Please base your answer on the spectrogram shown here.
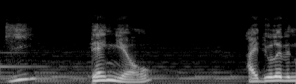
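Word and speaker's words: Guy: a living all right my full name pronounce it's French so you'll hear the French Canadian accent behind everything that I talked so it's ghee Daniel I do live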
